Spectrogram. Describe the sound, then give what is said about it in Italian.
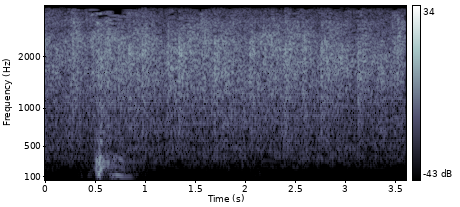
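An audience applauds the Lord steadily throughout, a dense wash of clapping from many hands, with a single low thud near the start and no voices. “Facciamo un forte applauso al Signore.”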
